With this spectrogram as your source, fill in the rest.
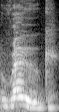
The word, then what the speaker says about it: rogue: try it yeah then Rogue a little bit like brogue without the bee Rogue a joke about it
